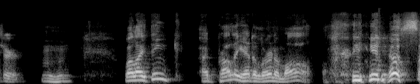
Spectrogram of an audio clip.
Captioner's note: laughs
